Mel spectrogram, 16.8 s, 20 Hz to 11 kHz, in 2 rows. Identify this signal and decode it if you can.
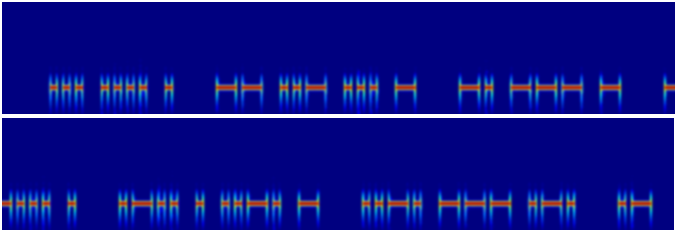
Morse code, heard as a keyed tone, about 15 wpm, 700 Hz. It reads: SHE MUST NOT BE LEFT FOR A
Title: Sentences from Top 1000 Words - Review Part 1 - 15wpm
